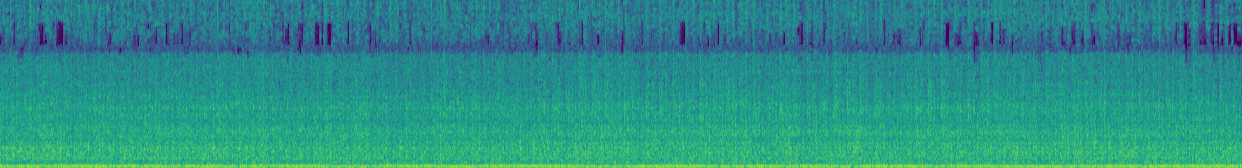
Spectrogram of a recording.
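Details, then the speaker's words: Ford Cortina GXL four-cylinder after rebuild, points gap reset and warm; smooth, even tick-over with steady low drone, no misses or knocks; water pump circulating and temperature holding; normal idle. "i've done the gapping i've gapped up the point so it's ticking over a bit nice"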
